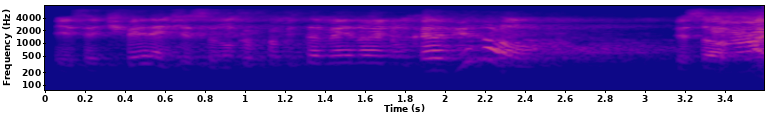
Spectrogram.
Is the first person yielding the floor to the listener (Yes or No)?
Yes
